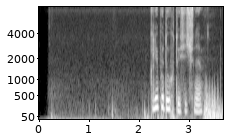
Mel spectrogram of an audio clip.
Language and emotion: Russian, neutral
